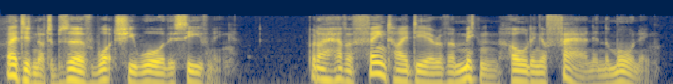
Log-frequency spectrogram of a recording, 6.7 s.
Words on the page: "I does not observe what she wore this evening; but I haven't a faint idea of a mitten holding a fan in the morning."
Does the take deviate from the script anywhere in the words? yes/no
yes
